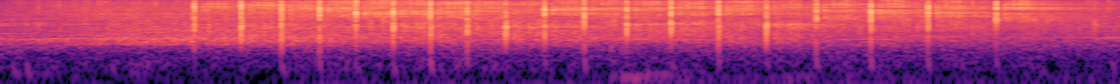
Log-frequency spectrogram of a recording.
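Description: Sharp hand claps ring out in a long, evenly paced run at a brisk tempo, fairly quiet and crisp, with no voices over them.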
